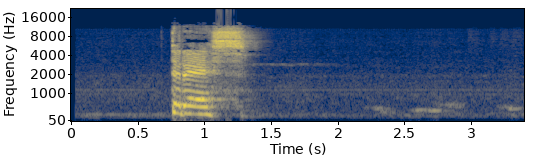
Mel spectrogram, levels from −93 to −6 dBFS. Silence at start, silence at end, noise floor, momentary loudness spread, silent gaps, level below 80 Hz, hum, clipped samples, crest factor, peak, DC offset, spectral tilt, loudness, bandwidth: 0.75 s; 2.05 s; -59 dBFS; 14 LU; none; -70 dBFS; none; under 0.1%; 20 dB; 0 dBFS; under 0.1%; 2 dB/octave; -11 LUFS; 15.5 kHz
